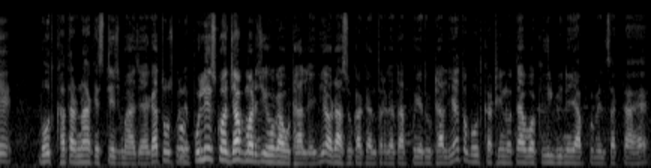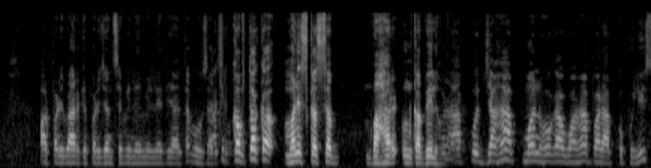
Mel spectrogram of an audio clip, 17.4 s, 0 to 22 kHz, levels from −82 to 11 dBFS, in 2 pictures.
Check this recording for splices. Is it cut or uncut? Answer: cut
